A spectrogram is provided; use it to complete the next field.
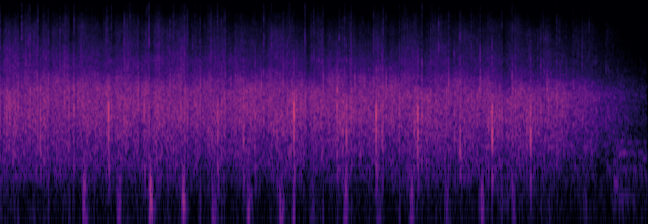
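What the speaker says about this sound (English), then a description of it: "I think the speakers deserve a final but nevertheless broad round of applause" Audience applause for the speakers at the close of a session at an arbitration conference, Baltic Arbitration Days: dense, steady clapping from a large crowd that holds for several seconds and then fades out at the end.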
